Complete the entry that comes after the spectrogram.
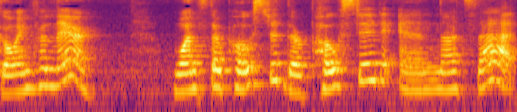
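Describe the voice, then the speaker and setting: Over noticeable background noise, a woman's shaky voice sits at a fairly high pitch. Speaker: vlogger. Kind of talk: Q&A vlog monologue.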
